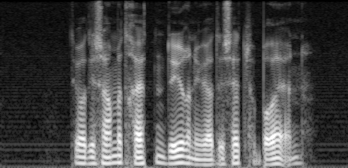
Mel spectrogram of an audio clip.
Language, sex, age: Norwegian, male, 27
